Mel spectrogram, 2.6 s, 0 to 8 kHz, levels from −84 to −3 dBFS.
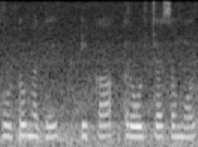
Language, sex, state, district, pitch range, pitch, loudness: Marathi, female, Maharashtra, Dhule, 210-225 Hz, 220 Hz, -15 LUFS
